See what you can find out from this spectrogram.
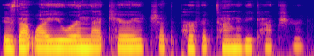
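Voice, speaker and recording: A woman playing a haughty, menacing dragon queen in an intimate ASMR roleplay, speaking in an imperious, taunting, deliberate way. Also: mid-range voice, completely flat delivery, mellow, natural voice. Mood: contemptuous, suspicious.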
